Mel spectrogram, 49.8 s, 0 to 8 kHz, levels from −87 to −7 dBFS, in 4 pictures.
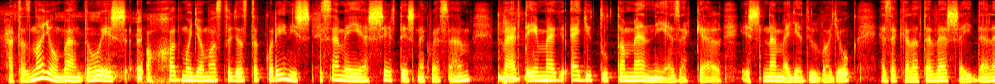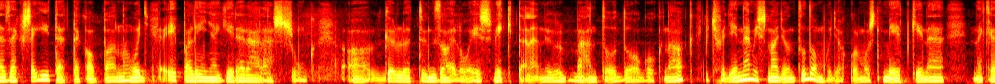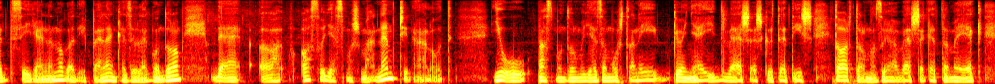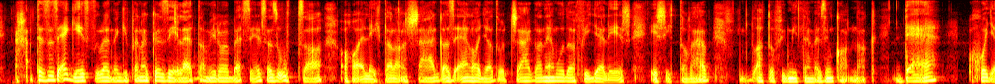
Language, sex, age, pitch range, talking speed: Hungarian, female, 50-69, 110-135 Hz, 135 wpm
